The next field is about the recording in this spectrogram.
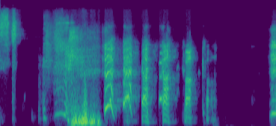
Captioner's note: all laughing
